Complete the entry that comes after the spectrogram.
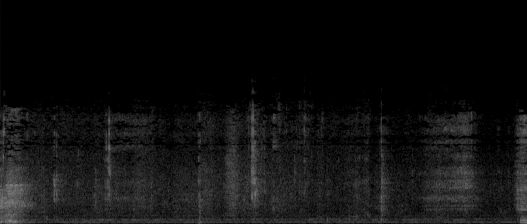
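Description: Close-miked chewing of French fries: soft wet mouth squishes and scattered faint clicks, over a low steady hum.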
